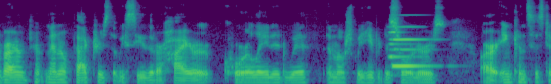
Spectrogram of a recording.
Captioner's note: computer chime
